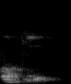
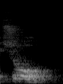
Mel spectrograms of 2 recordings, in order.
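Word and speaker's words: 沖: C'est un caractère qui peut aussi se prononcer cho. Oki, je vous le disais, c'est du japonais. Le sino-japonais, dans ce cas, ce serait cho.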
